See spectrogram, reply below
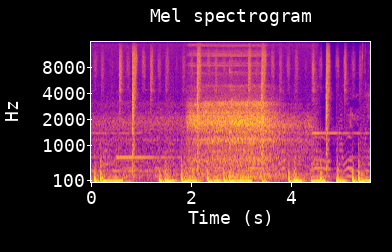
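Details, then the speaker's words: C1–C2 quadriplegic on a ventilator with an uncuffed tracheostomy, relaxing tongue, nose and throat to let air flow: rushing, hissing air escaping around the trach through throat and mouth between low rhythmic ventilator thumps; such leak can lower oxygen saturation. "how I'm able to talk that's how the air is able to come up around the tra and hit my vocal cords and talk so and when I don't here's kind of what it sounds like it sounds really freaky I'm I'm almost like Darth Vader"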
